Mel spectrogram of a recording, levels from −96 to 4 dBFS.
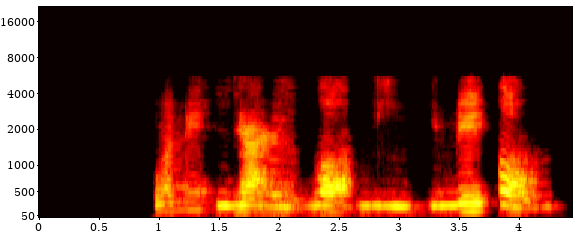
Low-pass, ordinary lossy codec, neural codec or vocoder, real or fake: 5.4 kHz; none; codec, 44.1 kHz, 1.7 kbps, Pupu-Codec; fake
